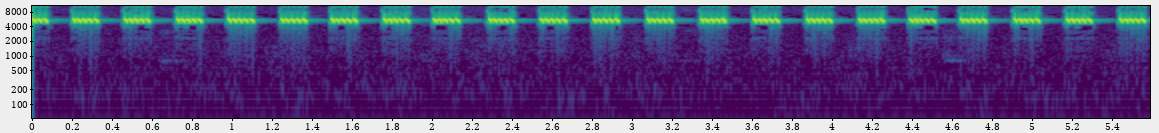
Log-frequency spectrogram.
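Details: Rhythmic male cricket chirps from a summer evening, high and piercing, repeated roughly every quarter second in a tidy series of about twenty-one identical pulses, nothing else audible.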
